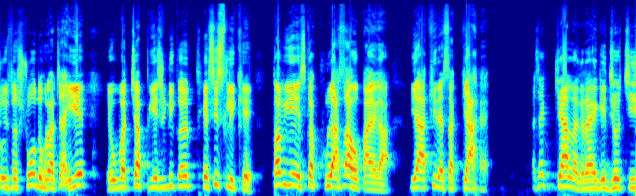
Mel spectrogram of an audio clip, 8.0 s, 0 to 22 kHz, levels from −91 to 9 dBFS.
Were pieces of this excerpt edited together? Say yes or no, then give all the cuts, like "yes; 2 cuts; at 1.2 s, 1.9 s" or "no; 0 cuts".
no; 0 cuts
